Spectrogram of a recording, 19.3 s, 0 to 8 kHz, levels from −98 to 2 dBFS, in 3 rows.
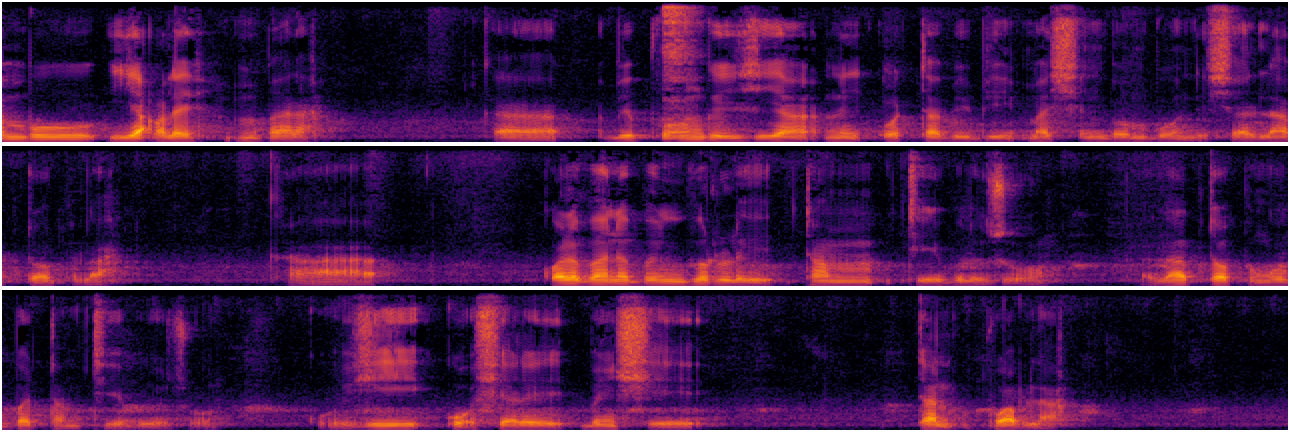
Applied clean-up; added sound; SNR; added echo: none; none; none; none.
